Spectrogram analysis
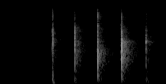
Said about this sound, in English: More clapping, more round of applause.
